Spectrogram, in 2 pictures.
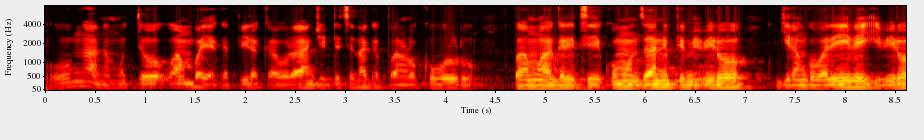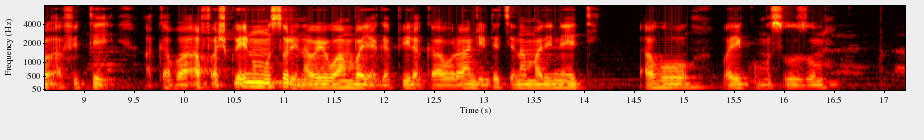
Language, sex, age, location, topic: Kinyarwanda, male, 25-35, Huye, health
